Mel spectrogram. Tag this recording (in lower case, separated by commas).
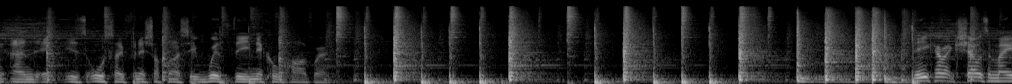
speech, drum kit, music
